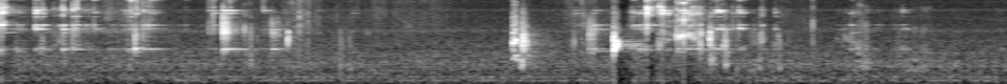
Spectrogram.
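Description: Sharp clinks and jangles like glass or keys, with no clear animal voice.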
